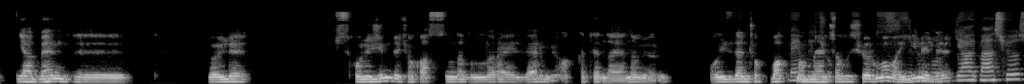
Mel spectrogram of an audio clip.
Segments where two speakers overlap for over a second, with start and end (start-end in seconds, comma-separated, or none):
7.9-9.6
